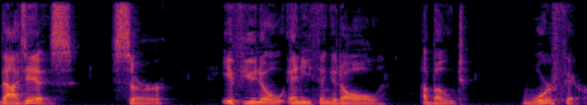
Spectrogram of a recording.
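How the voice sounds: A natural reading voice comes through against a quiet background.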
